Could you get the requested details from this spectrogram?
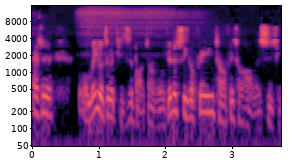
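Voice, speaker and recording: The voice has a dark, mellow tone and moves at a very fast pace. Its pitch swings very widely. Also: man. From Shanghai, China. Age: 30s. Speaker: former pro cyclist and cycling coach. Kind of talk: interview conversation. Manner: halting, many fillers and repetitions.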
